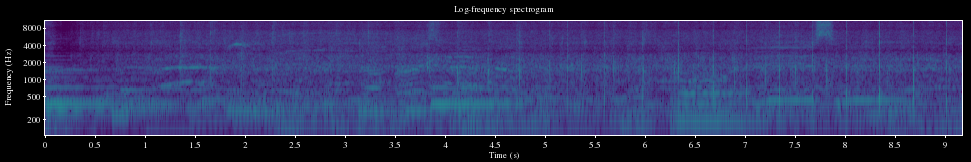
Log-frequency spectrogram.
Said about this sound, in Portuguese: Dê um aplauso Senhor.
